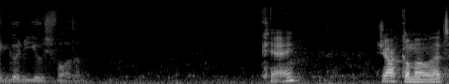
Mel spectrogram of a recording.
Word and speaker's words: Giacomo: Giacomo, that's how you say it.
